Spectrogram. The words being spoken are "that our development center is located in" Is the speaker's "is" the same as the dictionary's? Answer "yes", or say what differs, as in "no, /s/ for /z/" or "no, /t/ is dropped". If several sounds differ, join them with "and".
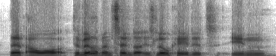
no, /s/ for /z/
